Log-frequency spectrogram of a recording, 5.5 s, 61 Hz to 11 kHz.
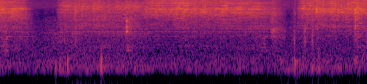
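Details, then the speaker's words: Suzuki RMZ250 dirt bike front wheel after new brake pads and disc, caliper piston pumped back out: soft steady hiss with faint light ticks as the wheel spins, pads just kissing the disc, normal. "So this is going to work well. You can actually hear the pads touching on that disc"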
